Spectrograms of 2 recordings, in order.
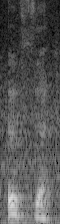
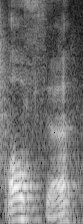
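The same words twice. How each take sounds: First: OF THE unstressed, soft and reduced; de-stressed. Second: OF THE with "of" hit firmly; stressed form. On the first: Teacher showing de-stressing going on, unstressed. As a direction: throw "of the" away as weak syllables. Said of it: "that kind of de-stressing". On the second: Teacher contrasting with weak forms, stressed. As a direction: give "of" in "of the" full weight. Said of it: "we're saying". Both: Shown as a demonstration.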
